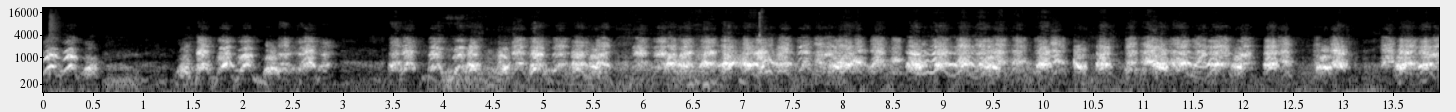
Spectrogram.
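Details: A black Bhotiya dog barks in rapid, harsh bursts, almost without pause.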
